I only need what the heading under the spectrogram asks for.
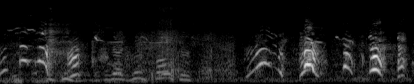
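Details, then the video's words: German Shepherd Selah during protection work, giving arched, harmonic barks that come in short bursts and grow louder and more spaced near the end, mixed with human voices. "SELAH protection work"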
